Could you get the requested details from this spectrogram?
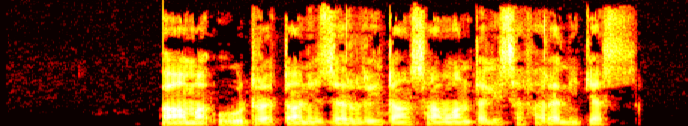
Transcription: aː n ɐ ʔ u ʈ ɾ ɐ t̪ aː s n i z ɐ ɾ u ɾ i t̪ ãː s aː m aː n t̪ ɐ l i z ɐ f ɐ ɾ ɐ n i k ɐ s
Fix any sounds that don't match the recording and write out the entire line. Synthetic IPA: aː m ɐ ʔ uː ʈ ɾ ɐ t̪ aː n i z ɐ ɾ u ɾ i t̪ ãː s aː m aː n t̪ ɐ l i s ɐ f ɐ ɾ ɐ n i k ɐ s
